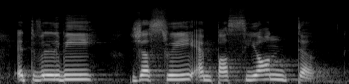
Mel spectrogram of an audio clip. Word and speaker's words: impatient: Again, quite familiar, impatient, what many people will read it as. But in French, the pronunciation is a bit different. It is impatient.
